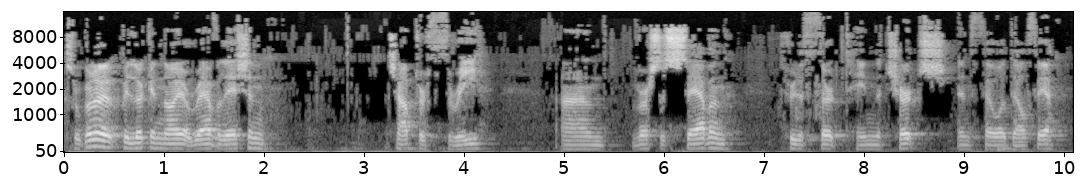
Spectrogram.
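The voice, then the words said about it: Strained, worn-out voice. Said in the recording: “Excuse my voice. ... I'm doing too much shouting at children during the week.”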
